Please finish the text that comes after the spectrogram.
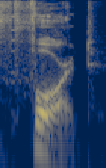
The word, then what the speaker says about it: forte: one the english word fort spelled f-o-r-t-e and meaning specialty or strong point is not pronounced forte got that it's pronounced fort the italian word forte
